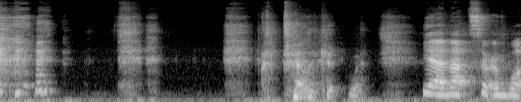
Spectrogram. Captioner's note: laughter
